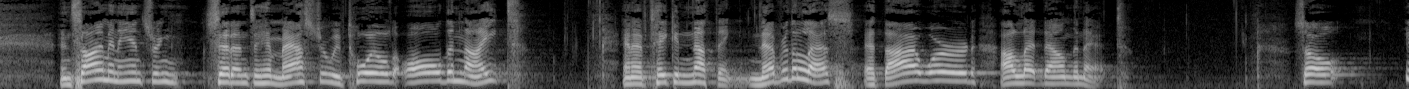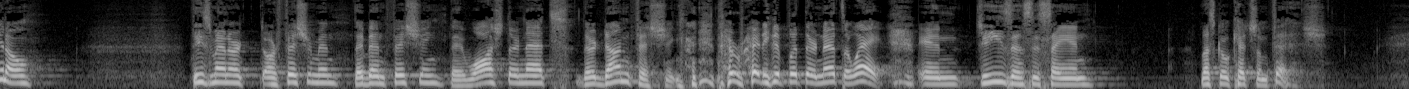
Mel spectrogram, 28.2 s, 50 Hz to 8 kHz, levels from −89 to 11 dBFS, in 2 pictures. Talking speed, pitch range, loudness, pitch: 125 wpm, 170-225 Hz, -19 LUFS, 200 Hz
